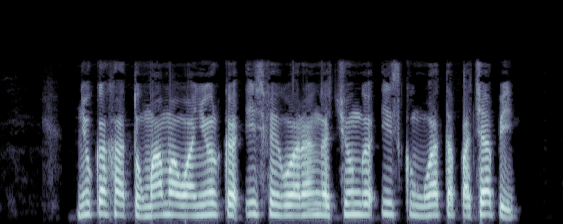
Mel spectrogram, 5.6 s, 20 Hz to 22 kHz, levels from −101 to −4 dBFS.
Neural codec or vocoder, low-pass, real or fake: none; 7.2 kHz; real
